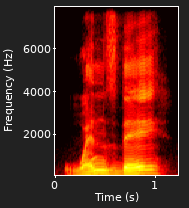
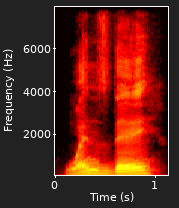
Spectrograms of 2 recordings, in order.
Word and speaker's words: Wednesday: next one okay this one's a little difficult wednesday wednesday okay what's the problem now wednesday has a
